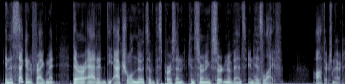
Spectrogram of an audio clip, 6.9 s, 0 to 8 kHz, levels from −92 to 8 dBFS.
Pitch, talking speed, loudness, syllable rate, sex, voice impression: 115 Hz, 175 wpm, -22 LUFS, 6.2 syllables/s, male, masculine, middle-aged, thick, tensed, powerful, slightly bright, muffled, slightly raspy, cool, intellectual, calm, wild, strict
